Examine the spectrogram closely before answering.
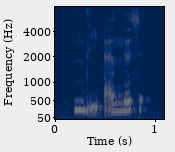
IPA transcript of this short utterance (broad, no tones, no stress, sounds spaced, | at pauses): n d ḭ ʔ æ̰ ə̯ ŋ ø s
